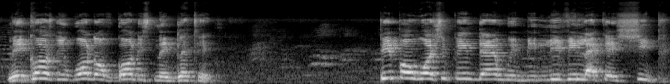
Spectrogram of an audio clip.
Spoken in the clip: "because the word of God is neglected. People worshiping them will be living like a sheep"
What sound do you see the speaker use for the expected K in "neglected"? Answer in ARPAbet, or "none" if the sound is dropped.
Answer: none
